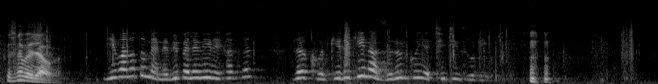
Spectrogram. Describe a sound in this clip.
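A woman speaks brightly nearby.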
